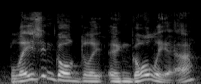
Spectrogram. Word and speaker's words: Blaise Ingoglia: be made here Chuck Blaze Engolia by the way the G is not pronounced blazeolia was appointed by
